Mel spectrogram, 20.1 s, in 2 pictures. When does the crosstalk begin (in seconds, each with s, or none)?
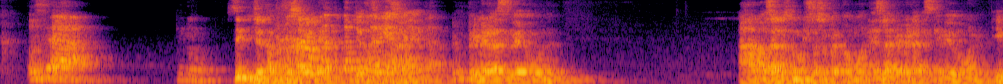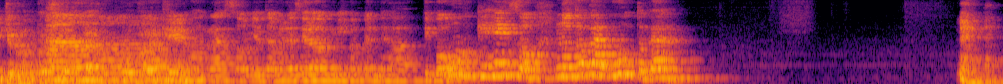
2.8 s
